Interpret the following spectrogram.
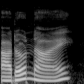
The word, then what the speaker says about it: Adonai: the second line says before yudhei vav hey we pronounce it adonai elohei-chem your god.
